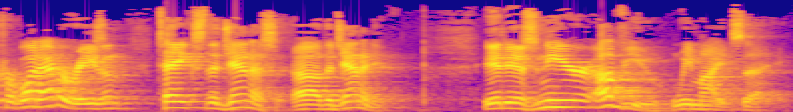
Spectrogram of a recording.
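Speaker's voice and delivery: usual speaking voice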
